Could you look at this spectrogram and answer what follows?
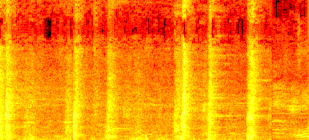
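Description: A passenger train runs along the rails near Delhi Cantt, with loud, close rhythmic clickety-clack of wheels over rail joints repeating every fraction of a second over a constant rumbling roll.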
